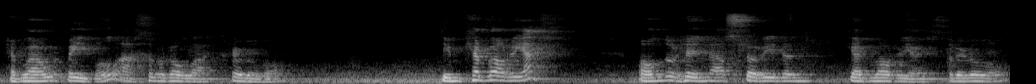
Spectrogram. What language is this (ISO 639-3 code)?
cym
